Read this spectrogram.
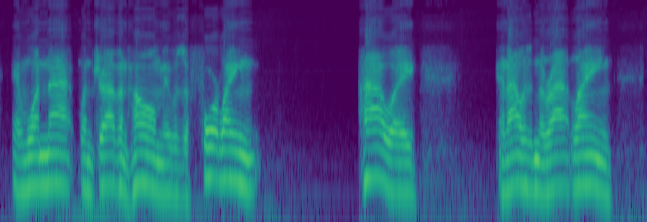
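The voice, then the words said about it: Southern Alabama accent. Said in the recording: “I'm from Alabama and sound like I got that to kill a mockingbird accent”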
